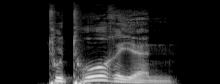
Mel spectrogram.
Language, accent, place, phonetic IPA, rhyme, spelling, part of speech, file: German, Germany, Berlin, [tuˈtoːʁiən], -oːʁiən, Tutorien, noun, De-Tutorien.ogg
- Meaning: plural of Tutorium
